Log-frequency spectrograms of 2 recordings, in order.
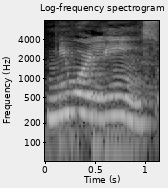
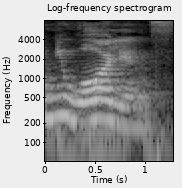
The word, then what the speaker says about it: New Orleans: Eu fui para New Orleans ou New Orleans, depende da pessoa com quem você falar aqui, porque são duas pronúncias diferentes do nome e as duas são corretas.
